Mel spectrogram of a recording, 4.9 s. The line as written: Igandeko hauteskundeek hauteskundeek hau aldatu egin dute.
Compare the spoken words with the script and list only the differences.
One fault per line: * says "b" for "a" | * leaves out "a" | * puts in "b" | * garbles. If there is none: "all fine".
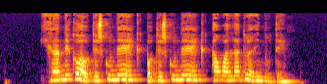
all fine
